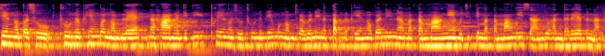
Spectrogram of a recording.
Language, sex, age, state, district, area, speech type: Manipuri, female, 45-60, Manipur, Kakching, rural, spontaneous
